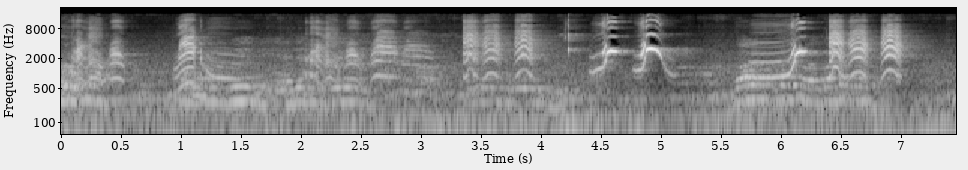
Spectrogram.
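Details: Rose-ringed parakeet imitating human speech: a steady series of raspy, word-like syllables in irregular bursts, with several sharp rising whistled notes in the middle and low background hum throughout.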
